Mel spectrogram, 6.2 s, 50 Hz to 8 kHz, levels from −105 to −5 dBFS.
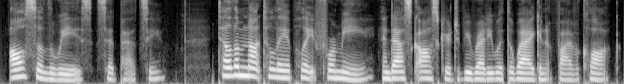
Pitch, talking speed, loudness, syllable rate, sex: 190 Hz, 240 wpm, -19 LUFS, 6.1 syllables/s, female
